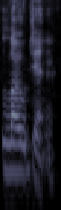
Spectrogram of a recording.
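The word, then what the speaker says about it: Lodan: Nicole Loen. It's it's pronounced Loen.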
